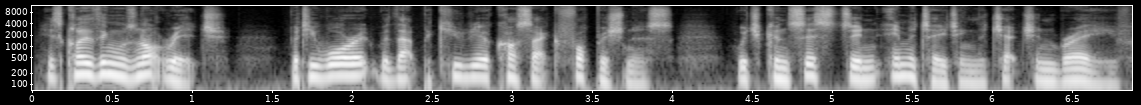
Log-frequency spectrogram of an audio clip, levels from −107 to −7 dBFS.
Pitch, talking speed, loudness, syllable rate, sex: 140 Hz, 185 wpm, -19 LUFS, 5.5 syllables/s, male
